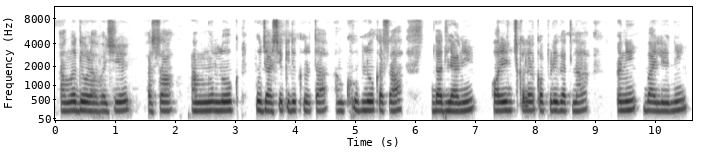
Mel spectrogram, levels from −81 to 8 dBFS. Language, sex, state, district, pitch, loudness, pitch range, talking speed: Konkani, male, Goa, North and South Goa, 215 Hz, -17 LUFS, 210-220 Hz, 105 wpm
